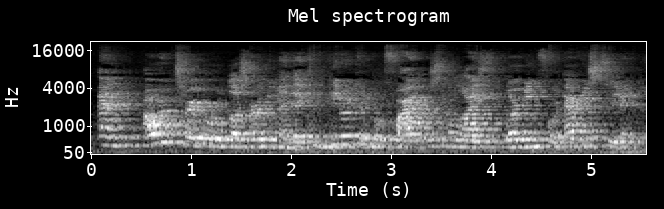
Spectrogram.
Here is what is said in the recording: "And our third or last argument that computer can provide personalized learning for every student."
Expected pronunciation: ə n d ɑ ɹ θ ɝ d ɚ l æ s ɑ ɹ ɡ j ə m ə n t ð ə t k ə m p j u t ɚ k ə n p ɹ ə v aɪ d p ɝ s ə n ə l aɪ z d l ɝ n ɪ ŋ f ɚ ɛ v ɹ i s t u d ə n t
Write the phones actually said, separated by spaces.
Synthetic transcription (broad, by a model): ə n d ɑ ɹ t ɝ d ɚ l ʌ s ɹ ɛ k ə m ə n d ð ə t k ə m p j u t ɚ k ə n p ə f aɪ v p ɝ s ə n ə l aɪ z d l ɝ n ɪ ŋ f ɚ ɛ v ɹ i s t u d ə n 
